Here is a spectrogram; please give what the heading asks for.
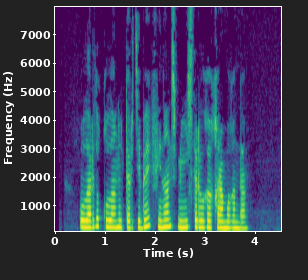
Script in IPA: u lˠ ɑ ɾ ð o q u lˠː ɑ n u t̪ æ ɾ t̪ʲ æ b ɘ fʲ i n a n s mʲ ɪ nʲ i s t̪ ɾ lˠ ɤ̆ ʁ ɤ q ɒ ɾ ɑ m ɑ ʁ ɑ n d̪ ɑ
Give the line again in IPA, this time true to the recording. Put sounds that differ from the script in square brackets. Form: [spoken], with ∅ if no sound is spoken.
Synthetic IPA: u lˠ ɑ ɾ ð [ɤ] q u lˠː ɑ n u t̪ æ ɾ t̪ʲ [i] b ɘ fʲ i n a n s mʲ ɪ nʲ i s t̪ [r] lˠ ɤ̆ ʁ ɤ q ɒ ɾ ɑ m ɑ ʁ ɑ n d̪ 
